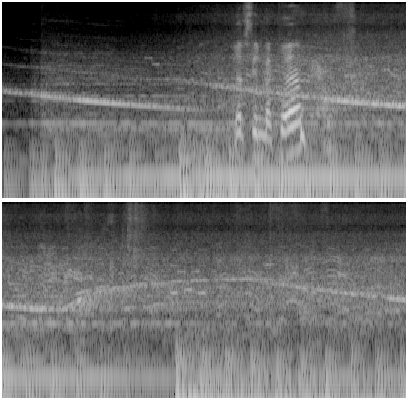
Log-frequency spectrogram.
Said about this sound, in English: then taken to another ambulance. The vehicle drives away with its lights flashing.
